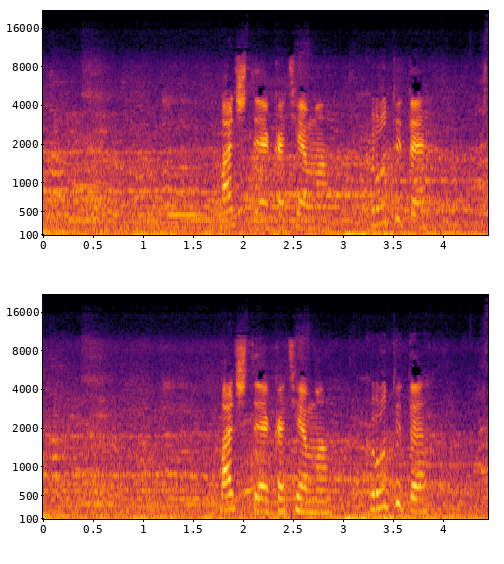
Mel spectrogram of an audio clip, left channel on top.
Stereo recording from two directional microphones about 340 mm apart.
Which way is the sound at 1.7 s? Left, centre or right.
Centre.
